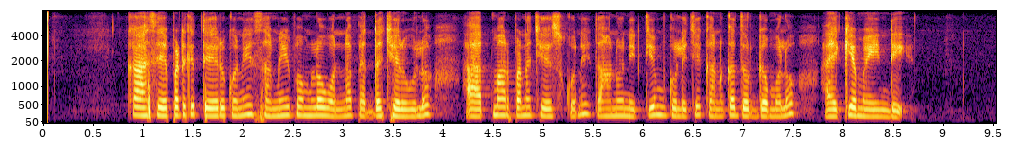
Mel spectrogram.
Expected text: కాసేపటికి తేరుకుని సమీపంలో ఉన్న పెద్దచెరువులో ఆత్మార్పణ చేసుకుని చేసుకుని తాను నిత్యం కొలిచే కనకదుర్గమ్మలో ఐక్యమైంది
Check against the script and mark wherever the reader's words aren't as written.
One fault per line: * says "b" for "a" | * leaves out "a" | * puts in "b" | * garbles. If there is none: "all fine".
* leaves out "చేసుకుని"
